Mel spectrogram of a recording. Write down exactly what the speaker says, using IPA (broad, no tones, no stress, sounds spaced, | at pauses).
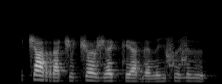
t͡ʃ a r a t͡ʃ ɨ t͡ʃ œ ʒ ɛ kʲ a ɡ ɛ ð i f ɨ z ɨ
